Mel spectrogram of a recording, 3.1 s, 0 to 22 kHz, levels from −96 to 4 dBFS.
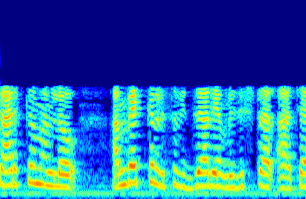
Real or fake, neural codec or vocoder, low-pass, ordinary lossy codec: real; none; 3.6 kHz; none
